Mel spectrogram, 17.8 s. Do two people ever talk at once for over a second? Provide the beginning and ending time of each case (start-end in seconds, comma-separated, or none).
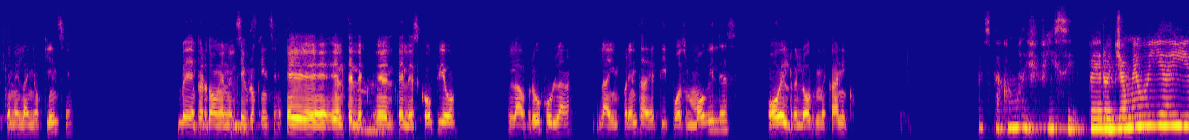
none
